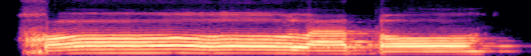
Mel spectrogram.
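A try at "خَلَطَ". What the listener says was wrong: Khalata. Pendek. Khalata. Pendek ya.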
